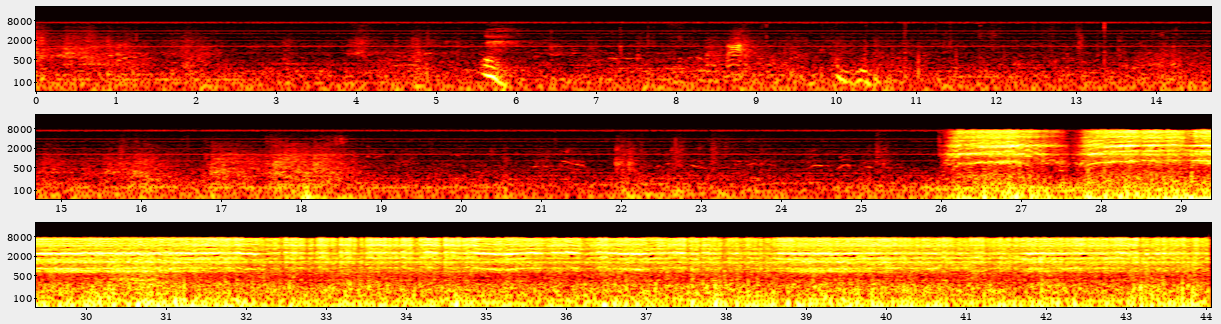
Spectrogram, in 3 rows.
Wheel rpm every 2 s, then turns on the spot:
0, 0, 0, 0, 0, 0, 0, 0, 0, 0, 0, 0, 0, 90, 190, 220, 230, 230, 230, 230, 230, 230.
none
